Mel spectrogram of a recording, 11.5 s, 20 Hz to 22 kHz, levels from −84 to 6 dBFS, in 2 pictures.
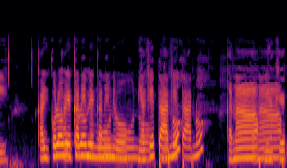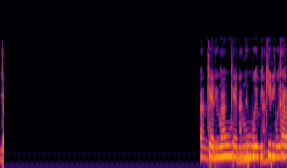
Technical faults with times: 0.00-11.50 doubled audio track
0.00-11.50 AAC compression
5.82-9.75 audio dropout to a faint residue

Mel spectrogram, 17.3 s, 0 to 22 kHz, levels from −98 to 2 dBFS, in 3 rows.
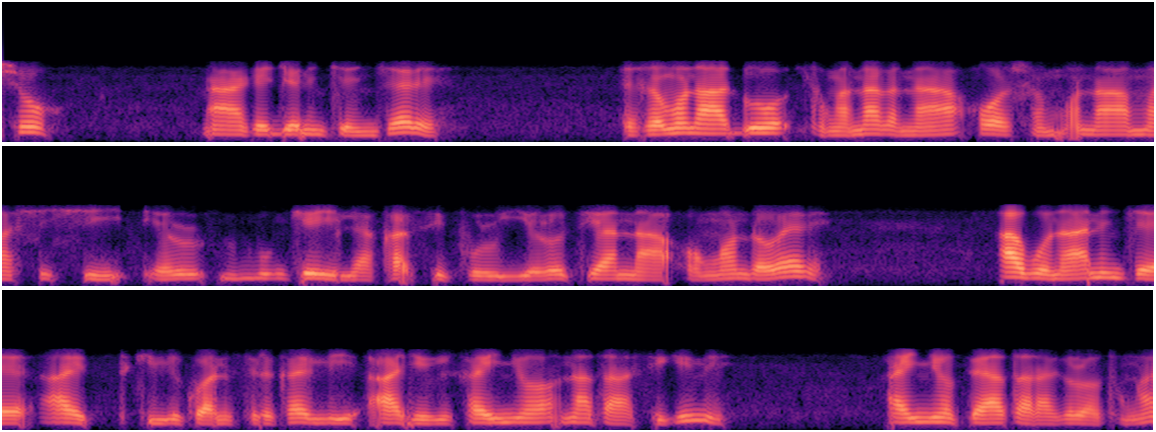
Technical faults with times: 0.00-17.28 Codec 2 vocoder

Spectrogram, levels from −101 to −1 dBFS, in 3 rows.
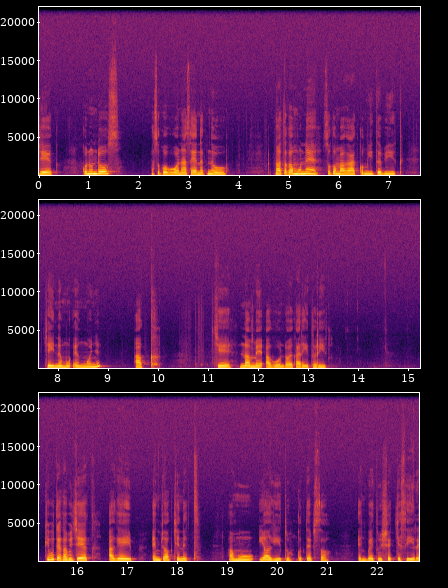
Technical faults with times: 0.00-22.85 low bit depth with noise shaping

